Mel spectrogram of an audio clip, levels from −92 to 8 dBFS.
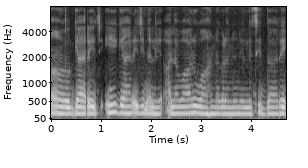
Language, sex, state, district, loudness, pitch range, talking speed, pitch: Kannada, female, Karnataka, Shimoga, -13 LUFS, 170-180 Hz, 115 wpm, 175 Hz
